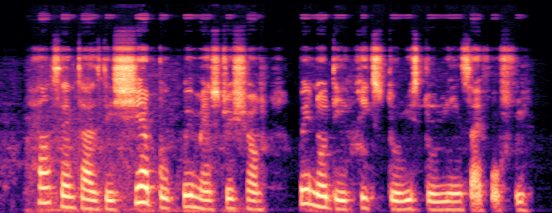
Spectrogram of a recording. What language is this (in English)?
Nigerian Pidgin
